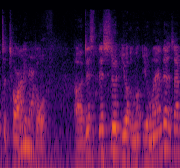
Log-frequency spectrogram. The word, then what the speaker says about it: Yolanda: This student Yolanda, is that right? Yolanda. Yolanda. Yolanda. Rhymes with rotunda.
